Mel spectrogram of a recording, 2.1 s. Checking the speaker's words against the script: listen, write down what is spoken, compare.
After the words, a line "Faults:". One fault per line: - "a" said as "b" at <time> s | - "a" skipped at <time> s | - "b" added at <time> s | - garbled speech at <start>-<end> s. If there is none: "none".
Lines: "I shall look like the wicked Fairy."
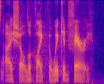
"I shall look like the wicked Fairy."
Faults:
none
